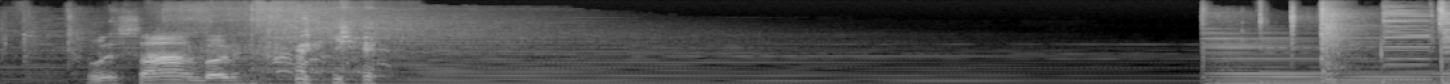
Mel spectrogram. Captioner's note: chuckles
